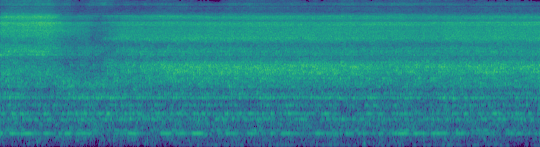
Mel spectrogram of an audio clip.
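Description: Cordless drill running at a steady speed to drive a fiber blowing head, pushing air-blown fiber into its tube: a steady hiss with a faint hum that comes and goes.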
